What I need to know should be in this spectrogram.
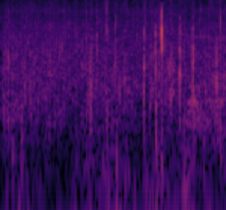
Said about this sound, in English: as the rain has picked up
